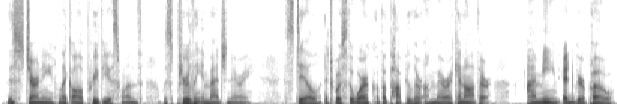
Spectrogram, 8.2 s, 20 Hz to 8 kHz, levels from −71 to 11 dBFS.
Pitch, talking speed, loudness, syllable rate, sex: 115 Hz, 170 wpm, -21 LUFS, 5.6 syllables/s, male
